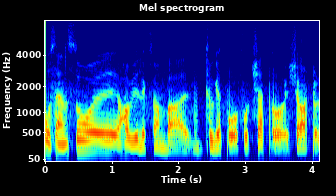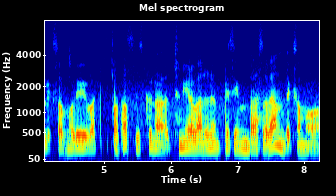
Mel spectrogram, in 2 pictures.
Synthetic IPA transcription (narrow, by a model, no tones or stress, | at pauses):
ɔsɛnsɔhaɾvɪjɵlɪksɔmbɑːɾat̪ʰɵɡːat̪̚pʰɔfʊʈʂɛt̪ːɔɕœːʈɔlɪksɔmɔd̪ɛajvaʈfant̪ʰast̪ɪsk̚kʰːɵnːa̰t̪ʰɵɳeːɾavæɖəɾɵnt̪mɛsɪnbɛst̪a̰vɛnːlʔɪ̰ksɔmɔ̰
